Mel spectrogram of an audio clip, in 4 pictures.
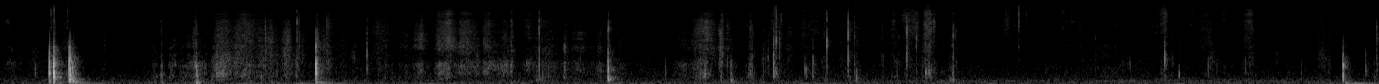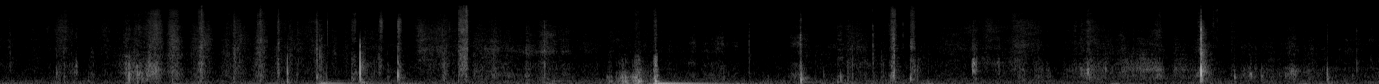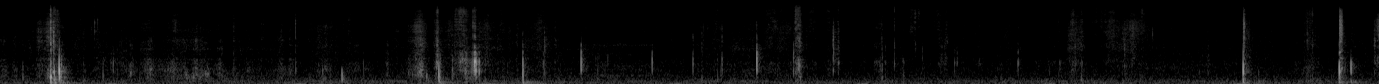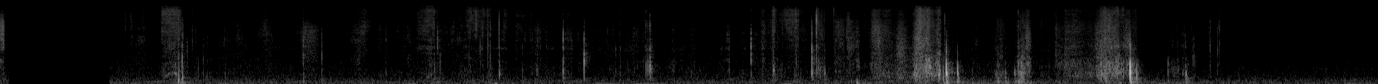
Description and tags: paving 10d startassneakers onoff
Putting low sneakers on/off on pavement. Recorded with a ZOOM H2 in a basement of a house: a wooden container filled with earth onto which three larger paving slabs were placed. Normalized with Audacity.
